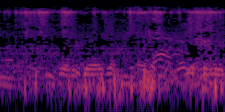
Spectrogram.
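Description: Faint, distant human voices calling and talking, with no words clear.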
